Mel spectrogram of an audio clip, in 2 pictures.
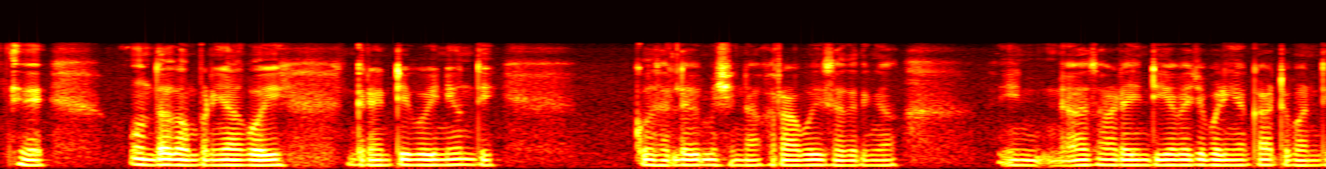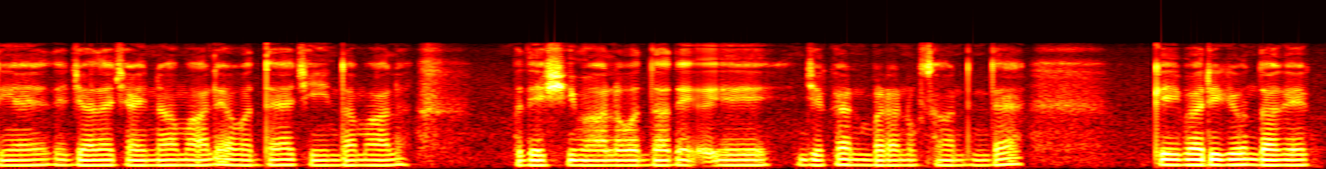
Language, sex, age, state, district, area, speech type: Dogri, male, 30-45, Jammu and Kashmir, Udhampur, urban, spontaneous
